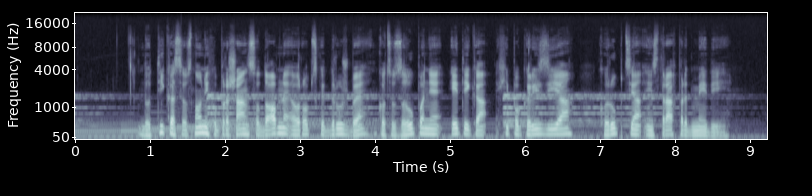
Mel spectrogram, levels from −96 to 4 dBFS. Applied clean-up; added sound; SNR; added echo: none; Organ + Piano; 14 dB; none.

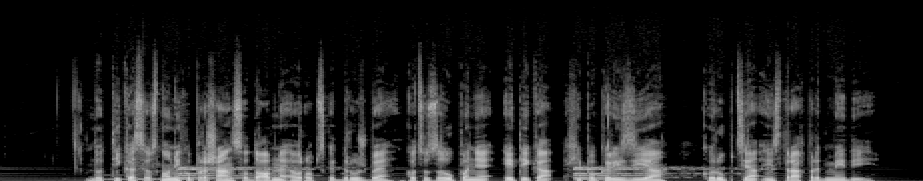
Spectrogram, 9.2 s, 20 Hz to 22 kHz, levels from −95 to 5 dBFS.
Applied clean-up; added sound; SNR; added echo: classical method spectral subtraction.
